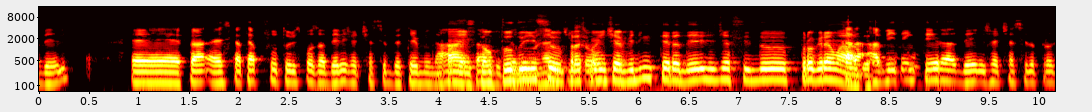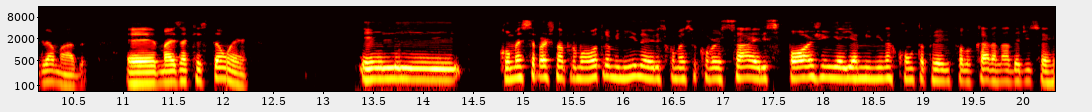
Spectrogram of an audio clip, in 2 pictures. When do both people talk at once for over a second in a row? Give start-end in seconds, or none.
4.1-5.7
